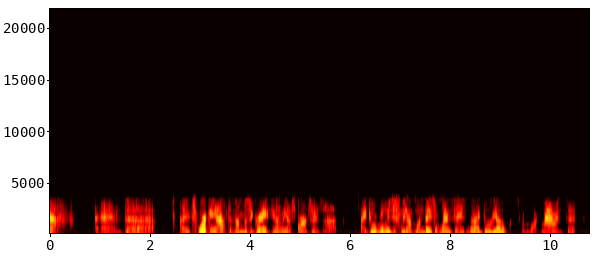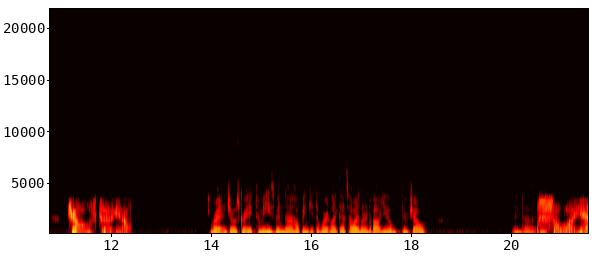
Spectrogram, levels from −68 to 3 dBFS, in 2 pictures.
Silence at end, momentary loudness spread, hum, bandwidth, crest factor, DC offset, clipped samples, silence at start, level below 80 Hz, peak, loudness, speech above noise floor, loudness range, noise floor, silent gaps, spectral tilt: 0 s; 13 LU; none; 5.4 kHz; 28 dB; under 0.1%; under 0.1%; 0 s; -60 dBFS; -2 dBFS; -28 LUFS; 37 dB; 8 LU; -65 dBFS; none; -8.5 dB/octave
